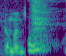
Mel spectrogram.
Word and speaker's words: Kilimanjaro: How do you say it? Kilimanjaro? – Oh, that's, yeah, it's perfect. Kilimanjaro. Exactly like it's spelled.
